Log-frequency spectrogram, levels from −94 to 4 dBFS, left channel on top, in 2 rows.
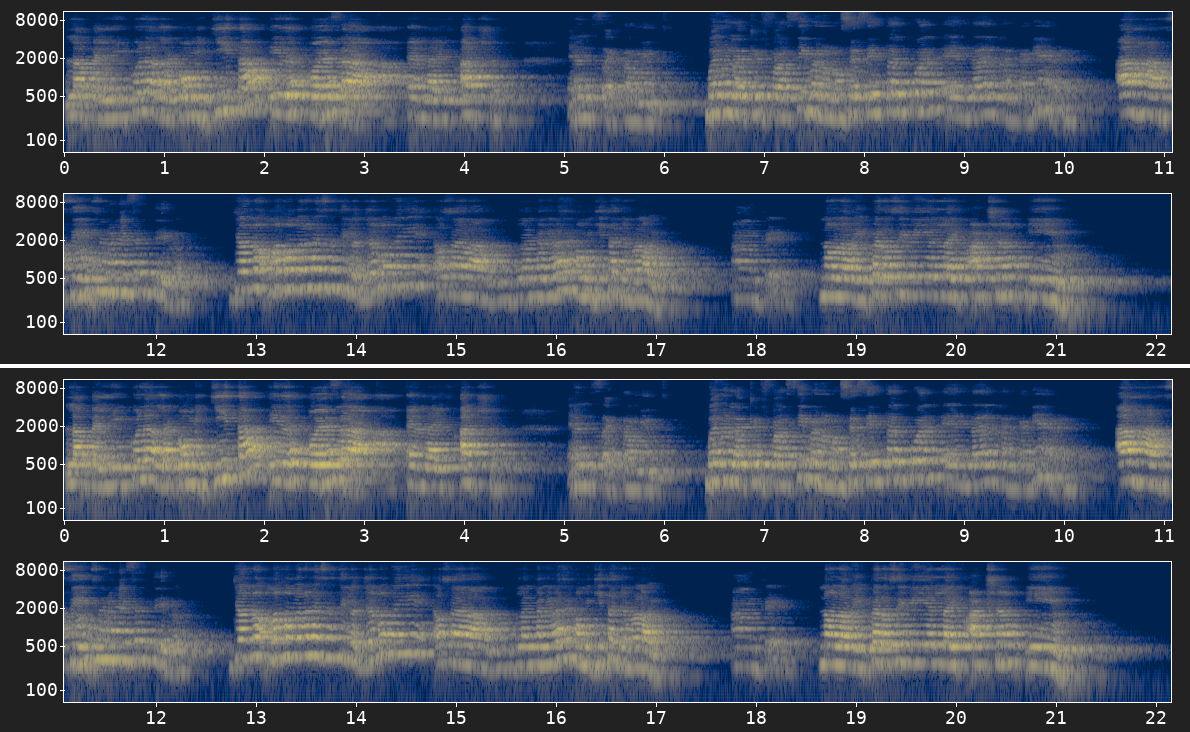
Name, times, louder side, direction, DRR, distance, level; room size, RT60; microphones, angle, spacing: voice 1, 0.0-4.4 5.1-5.3 10.5-11.3 12.7-17.1 18.6-21.1, right 3 dB, 90° right, -3 dB, 0.5 m, -26 dB
voice 2, 2.5-3.0 5.0-5.9 6.4-10.1 11.1-12.3 17.7-18.3, right 1 dB, 40° right, -6 dB, 0.9 m, -32 dB
2.1 x 2.1 x 3.5 m, 1.3 s
head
